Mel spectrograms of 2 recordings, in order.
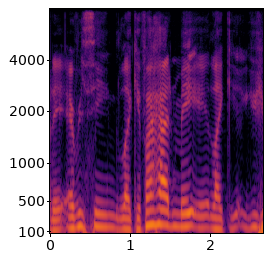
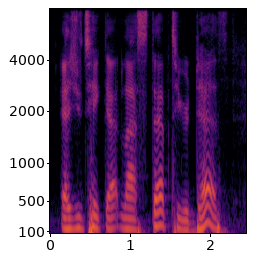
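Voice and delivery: ordinary delivery

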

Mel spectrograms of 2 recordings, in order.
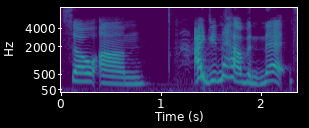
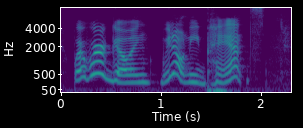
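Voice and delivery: ordinary talk

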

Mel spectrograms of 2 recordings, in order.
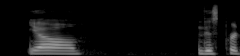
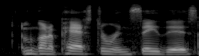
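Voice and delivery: normal talking voice

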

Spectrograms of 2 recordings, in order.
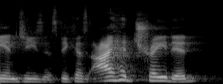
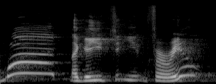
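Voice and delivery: high, stammering, stumbling, stunned disbelief; 5 semitones higher than usual. Retelling hearing "I think we should break up": imitating own past shock. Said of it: "so shocked".

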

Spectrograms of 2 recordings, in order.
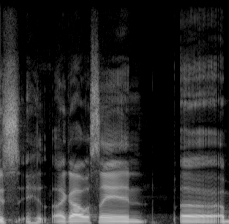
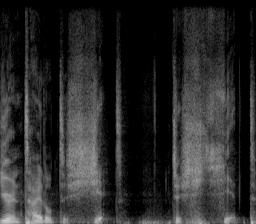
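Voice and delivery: whispered, angry, furious delivery; 7 dB quieter than usual. Retelling what an angry man told her: imitating an angry man. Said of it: "He was pissed".

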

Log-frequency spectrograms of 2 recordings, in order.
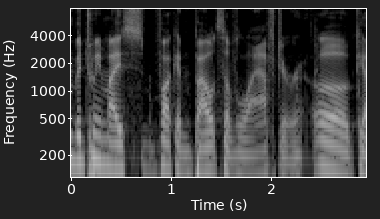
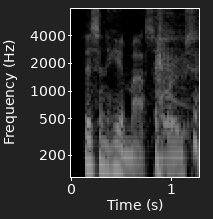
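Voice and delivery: put-on London accent, lower and quieter; 5 semitones lower, 8 dB quieter than usual. Doing a voice after being asked if they remember Michael Caine: Michael Caine voice. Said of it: "Remember Michael Caine?".

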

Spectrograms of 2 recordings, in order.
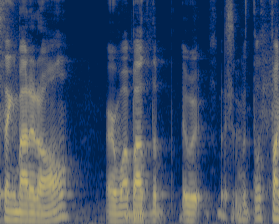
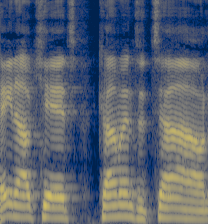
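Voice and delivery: monotone, flat, deadpan announcer delivery without enthusiasm; 4 semitones higher, 4 dB louder than usual. Mocking a friend's unconvincing commercial read: imitating Steve's flat Shatner-style read. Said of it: "You were just".

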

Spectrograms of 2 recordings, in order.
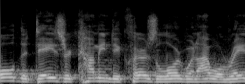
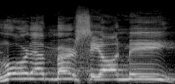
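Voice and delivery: put-on crying out, much slower; 10 semitones higher than usual. Preaching on a blind beggar's story, imitating Bartimaeus crying out to Jesus. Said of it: "He's crying out".

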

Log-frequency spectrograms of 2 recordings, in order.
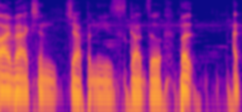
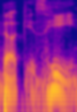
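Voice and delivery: nerdy put-on voice, lower; 3 semitones lower, 3 dB quieter than usual. Retelling what a Pokemon expert on set said: nerd voice. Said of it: "make a nerd voice just for comedic effect".

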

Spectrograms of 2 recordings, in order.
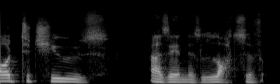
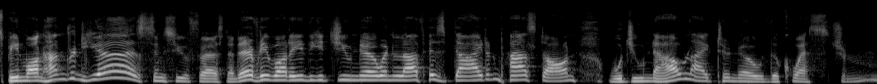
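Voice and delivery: put-on creepy voice, higher and louder; 8 semitones higher, 6 dB louder than usual. Voicing a creepy fellow met behind many doors: G-Man voice. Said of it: "I think it's more like the G-Man".

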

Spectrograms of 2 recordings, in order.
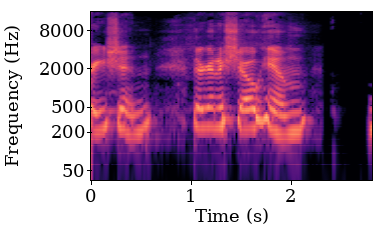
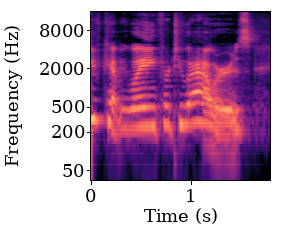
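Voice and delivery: ordinary delivery

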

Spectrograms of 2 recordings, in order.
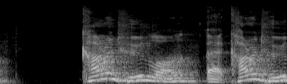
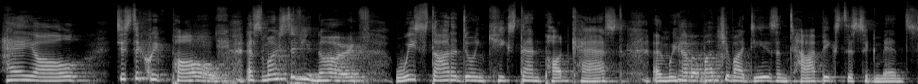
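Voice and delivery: mock American-sounding accent impersonation. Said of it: "this is me doing my best impersonation of what ours sounds like".

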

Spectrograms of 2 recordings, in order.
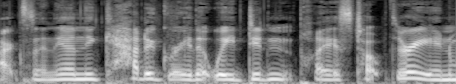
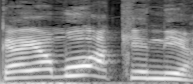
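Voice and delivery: pitched-up put-on New York accent; 5 semitones higher, 3 dB louder than usual. Naming the least attractive accent, then doing it, New York accent. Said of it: "the least attractive accent to come back was the New York".

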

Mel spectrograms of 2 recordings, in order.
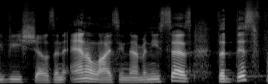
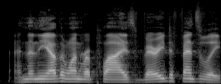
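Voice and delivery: plain

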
